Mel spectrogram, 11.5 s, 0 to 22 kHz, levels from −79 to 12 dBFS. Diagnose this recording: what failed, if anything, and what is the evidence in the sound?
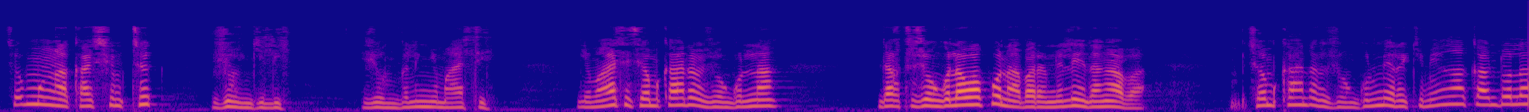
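Codec stage. Throughout, the speech stops above 8.3 kHz and sounds watery. Likely MP3 compression, with a starved encoder near 32 kbps zeroing weak lines.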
